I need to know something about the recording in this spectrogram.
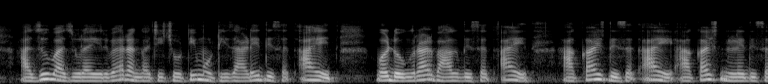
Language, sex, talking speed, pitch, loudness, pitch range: Awadhi, female, 155 wpm, 170 Hz, -23 LUFS, 165-205 Hz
